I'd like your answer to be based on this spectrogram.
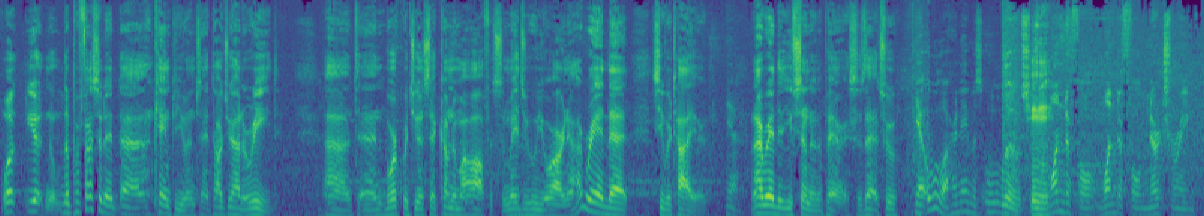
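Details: Adult speakers in conversation, mainly a man; normal conversational speech.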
